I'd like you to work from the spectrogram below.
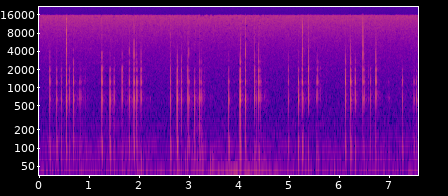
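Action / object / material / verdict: tap / spiral notebook with cardboard cover / cardboard / none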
